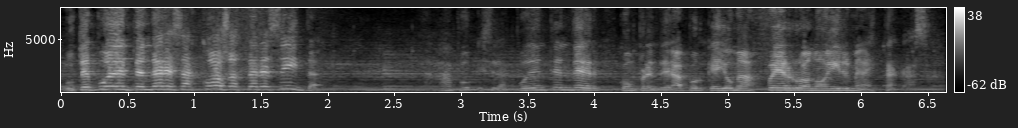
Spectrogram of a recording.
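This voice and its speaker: A man's voice: sits high, lively intonation, a little fast, over music. An actor with a Cuban accent playing a stubborn, emotional stepfather who pleads and stammers. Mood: heartfelt. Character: stubborn, wounded, devoted stepfather. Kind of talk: telenovela acting.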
